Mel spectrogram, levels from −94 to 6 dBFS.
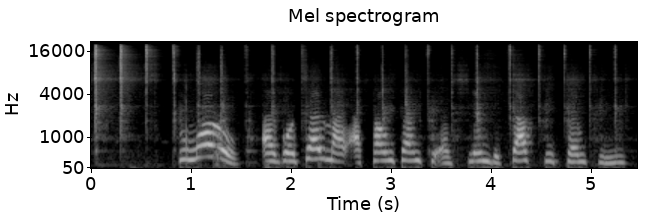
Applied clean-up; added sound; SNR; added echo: neural mask model RNNoise.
